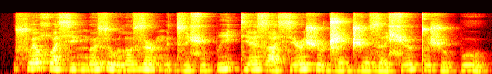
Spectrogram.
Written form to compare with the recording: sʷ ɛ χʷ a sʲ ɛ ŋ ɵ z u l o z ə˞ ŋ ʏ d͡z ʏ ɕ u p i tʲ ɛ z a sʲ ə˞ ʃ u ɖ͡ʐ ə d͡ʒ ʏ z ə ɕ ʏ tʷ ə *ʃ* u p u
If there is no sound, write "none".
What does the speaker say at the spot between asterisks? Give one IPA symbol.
ʃ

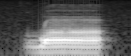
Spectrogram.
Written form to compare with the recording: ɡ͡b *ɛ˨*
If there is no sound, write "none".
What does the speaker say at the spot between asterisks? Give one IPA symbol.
ɛ̃˨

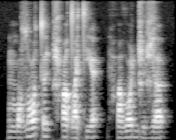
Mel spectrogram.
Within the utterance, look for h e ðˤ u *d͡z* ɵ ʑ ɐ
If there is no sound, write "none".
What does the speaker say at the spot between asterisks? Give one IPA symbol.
d͡ʑ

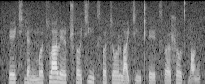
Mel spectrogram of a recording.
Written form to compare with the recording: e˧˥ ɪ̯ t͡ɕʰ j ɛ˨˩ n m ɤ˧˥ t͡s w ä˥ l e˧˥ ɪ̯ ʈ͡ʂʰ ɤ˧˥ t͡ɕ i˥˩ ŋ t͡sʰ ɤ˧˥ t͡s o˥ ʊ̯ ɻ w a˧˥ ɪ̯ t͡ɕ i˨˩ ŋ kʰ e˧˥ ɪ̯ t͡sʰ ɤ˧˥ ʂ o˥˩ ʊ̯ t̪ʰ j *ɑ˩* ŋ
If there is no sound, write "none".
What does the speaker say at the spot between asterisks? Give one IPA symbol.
ɑ˩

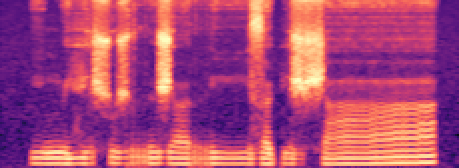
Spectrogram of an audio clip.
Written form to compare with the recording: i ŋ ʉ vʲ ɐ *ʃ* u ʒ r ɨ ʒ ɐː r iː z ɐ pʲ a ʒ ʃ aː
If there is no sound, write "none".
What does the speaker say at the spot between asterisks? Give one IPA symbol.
ʃ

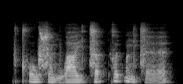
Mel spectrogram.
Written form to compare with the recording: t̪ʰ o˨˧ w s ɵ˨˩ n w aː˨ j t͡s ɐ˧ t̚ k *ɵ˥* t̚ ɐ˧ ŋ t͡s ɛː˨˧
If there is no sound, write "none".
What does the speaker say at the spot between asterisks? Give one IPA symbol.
ɵ˥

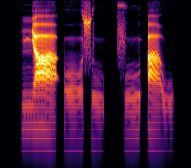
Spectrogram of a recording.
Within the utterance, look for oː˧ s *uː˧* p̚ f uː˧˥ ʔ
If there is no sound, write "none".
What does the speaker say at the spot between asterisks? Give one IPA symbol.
uː˧˩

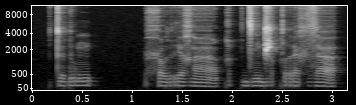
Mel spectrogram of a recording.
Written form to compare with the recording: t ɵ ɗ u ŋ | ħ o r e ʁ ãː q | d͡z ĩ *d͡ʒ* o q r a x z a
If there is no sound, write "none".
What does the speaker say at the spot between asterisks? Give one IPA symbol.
d͡ʒ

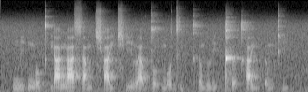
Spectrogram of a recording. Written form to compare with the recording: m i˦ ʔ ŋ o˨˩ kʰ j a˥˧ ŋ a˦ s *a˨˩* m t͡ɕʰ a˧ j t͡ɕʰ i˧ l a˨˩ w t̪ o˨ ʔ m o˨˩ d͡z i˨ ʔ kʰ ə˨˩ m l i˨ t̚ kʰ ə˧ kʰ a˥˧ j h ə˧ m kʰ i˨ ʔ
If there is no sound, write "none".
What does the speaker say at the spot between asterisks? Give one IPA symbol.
a˨˩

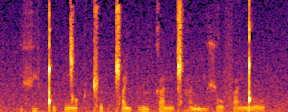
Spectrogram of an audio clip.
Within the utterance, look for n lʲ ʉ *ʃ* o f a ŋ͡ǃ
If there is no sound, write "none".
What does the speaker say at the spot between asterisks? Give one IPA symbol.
ʃ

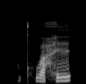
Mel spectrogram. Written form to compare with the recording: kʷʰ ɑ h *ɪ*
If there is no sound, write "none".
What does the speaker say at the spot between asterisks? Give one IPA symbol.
ɪ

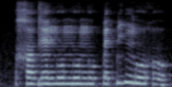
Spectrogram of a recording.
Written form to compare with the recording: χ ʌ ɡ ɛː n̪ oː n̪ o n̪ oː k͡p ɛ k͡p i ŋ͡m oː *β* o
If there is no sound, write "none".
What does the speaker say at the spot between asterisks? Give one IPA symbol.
h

